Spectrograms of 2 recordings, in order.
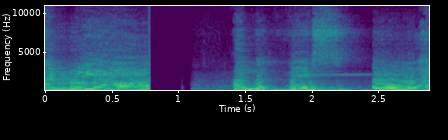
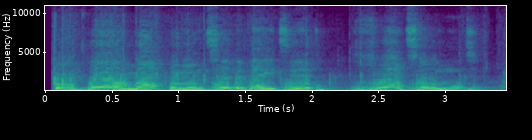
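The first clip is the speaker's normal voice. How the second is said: normal talking voice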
